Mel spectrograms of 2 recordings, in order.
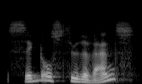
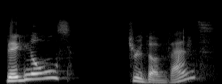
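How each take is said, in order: First: It sounds calm and genuinely curious. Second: It sounds skeptical and judgmental. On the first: The listener is interested in hearing more. The speaker calls it right. "In a way that sounded curious, not judgmental" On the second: The listener doubts what was said. The speaker calls it wrong. "The wrong emphasis can make someone feel judged or challenged"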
